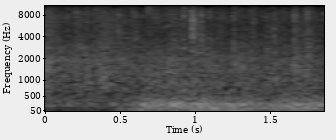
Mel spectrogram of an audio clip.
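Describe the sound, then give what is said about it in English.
Rain falls steadily in a thunderstorm while low thunder rumbles beneath the hiss of the drops. The sound is fairly quiet, with no voices. “I'm ashamed that I'm so afraid of storms.”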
